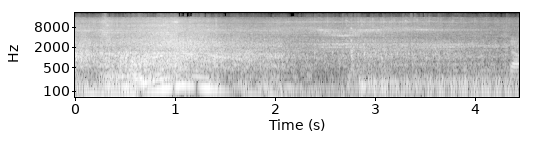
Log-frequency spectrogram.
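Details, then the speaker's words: Suzuki Swift GTI after fixing a miswired yellow wire so injectors get fuel: uneven loping idle, choppy beat about three pulses a second through revs, from lumpy cams with no tuning. Lumpy idle from aggressive camshafts. "still needs some journey still needs a little bit a little bit of work because it's got lumpy cams and no tuning for it"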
